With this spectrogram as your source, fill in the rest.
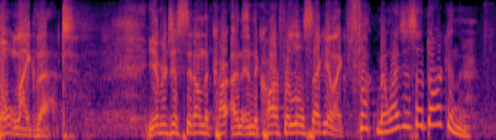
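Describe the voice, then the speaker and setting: A man talks at a very fast pace in a high pitch, with very wide pitch swings and an animated tone. His loudness stays very even, and background noise is noticeable. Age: 40s. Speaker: stand-up comedian. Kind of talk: stand-up. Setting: stage with audience.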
